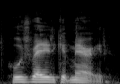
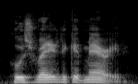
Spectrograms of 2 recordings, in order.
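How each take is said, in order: The two takes are said the same way.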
